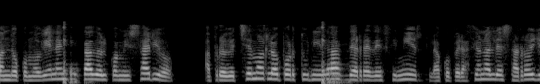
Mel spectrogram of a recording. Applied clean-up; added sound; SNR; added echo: neural mask model RNNoise.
